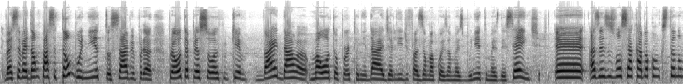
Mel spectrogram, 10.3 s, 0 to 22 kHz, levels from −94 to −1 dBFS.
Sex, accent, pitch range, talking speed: female, Brazilian, 250-335 Hz, 185 wpm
